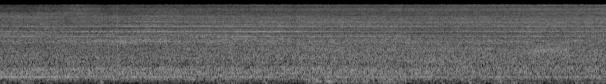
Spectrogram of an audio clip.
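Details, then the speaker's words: Pool filter pump with Jandy cartridge filter, switched back on in service mode after filter cleaning: steady even water rush over constant motor hum, no knocks or squeals; normal running. "you could either put it on auto on service the filter pump and you're gonna hear it like this about clicking water"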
